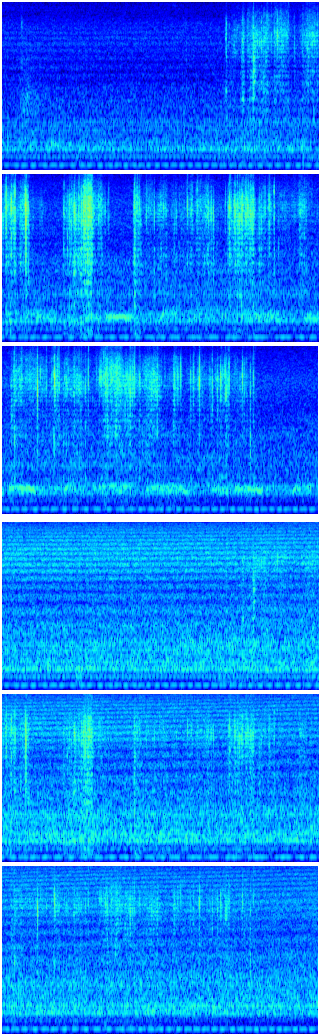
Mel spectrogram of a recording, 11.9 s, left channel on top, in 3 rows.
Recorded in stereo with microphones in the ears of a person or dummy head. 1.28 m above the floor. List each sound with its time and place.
0.0 s a drone: 55° right (ahead or behind); by 11.9 s 75° right (ahead or behind)
2.8 s crumpling: 20° left (ahead or behind)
